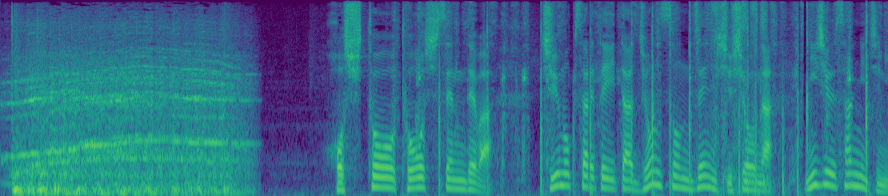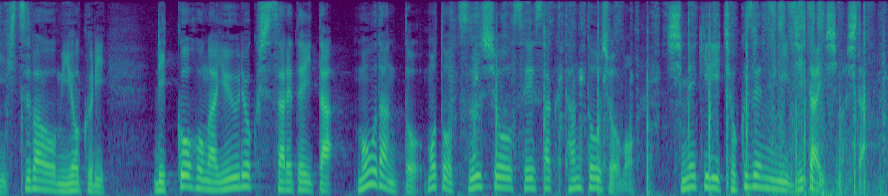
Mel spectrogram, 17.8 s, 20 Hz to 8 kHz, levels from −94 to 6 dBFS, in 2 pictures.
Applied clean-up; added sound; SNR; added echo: none; Writing; 12 dB; none.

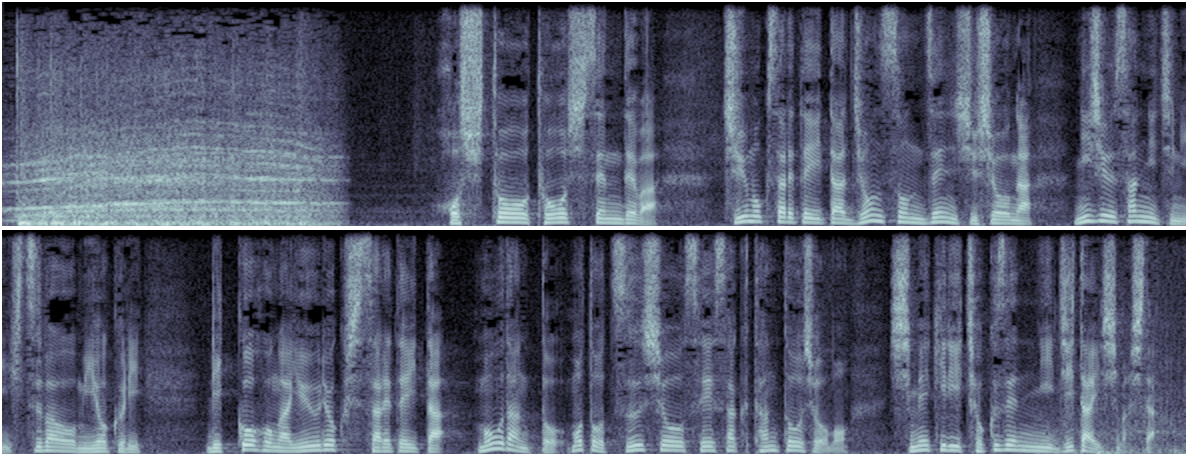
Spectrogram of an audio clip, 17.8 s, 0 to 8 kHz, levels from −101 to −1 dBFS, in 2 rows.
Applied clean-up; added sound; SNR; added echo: none; none; none; none.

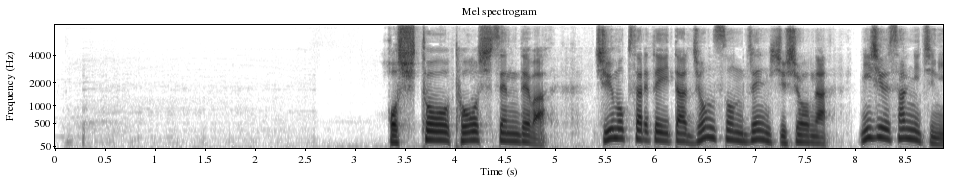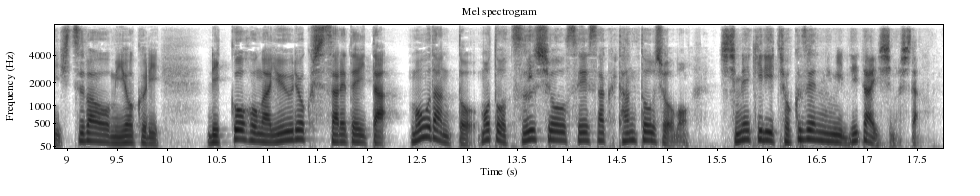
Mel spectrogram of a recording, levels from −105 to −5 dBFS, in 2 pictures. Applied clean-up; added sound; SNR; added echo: neural mask model DeepFilterNet 3.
